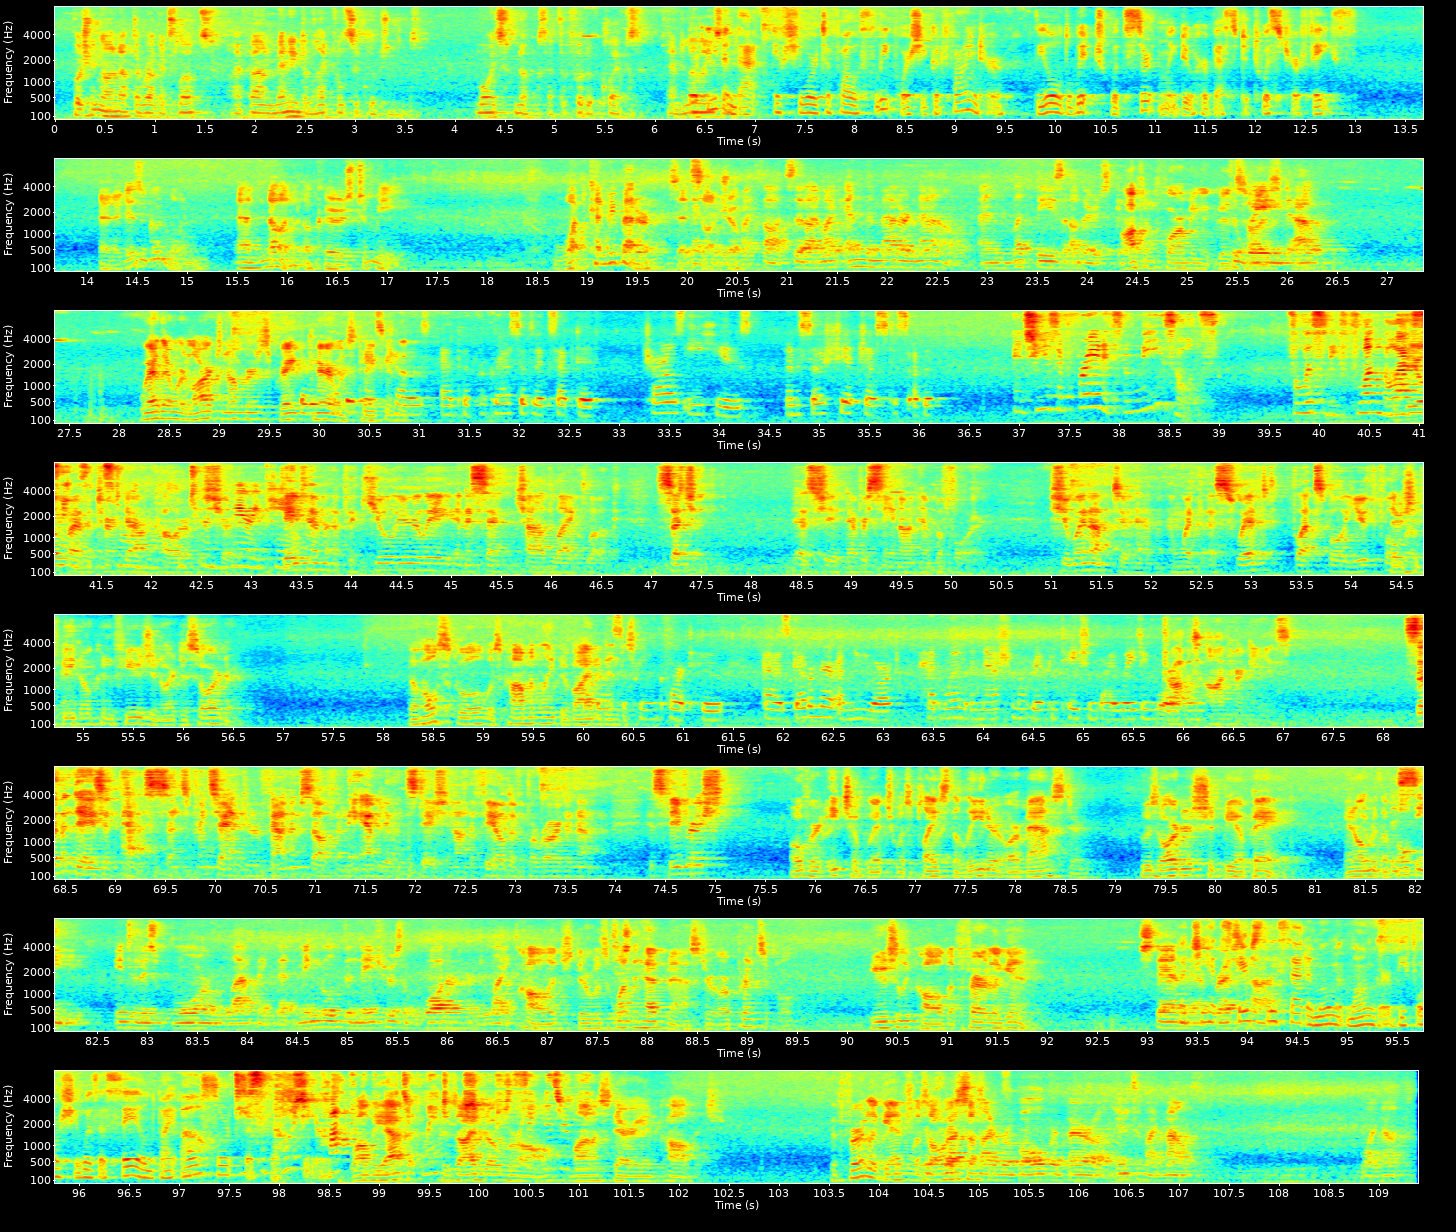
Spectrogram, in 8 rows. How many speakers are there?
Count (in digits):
8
